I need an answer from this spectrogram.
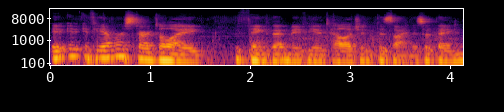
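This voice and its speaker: A moderate pace over noticeable background noise. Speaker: video game streamer. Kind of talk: gameplay livestream commentary. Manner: casual, thinking aloud.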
